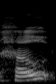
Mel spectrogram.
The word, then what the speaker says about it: Haute: as hell oh and hot is spelled like Haute like Haute look is this is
